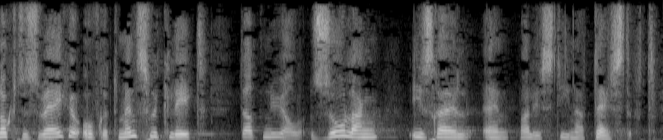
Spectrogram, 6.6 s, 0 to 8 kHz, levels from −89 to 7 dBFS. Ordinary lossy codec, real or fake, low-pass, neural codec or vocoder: none; real; none; none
